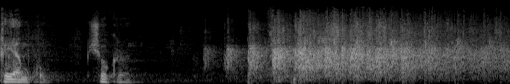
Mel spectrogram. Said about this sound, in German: Tja, während Beifall in deutschen Pressekonferenzen verpönt ist, scheinen ägyptische Kollegen damit kein Problem zu haben.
